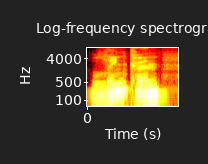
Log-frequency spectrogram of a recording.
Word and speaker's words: Lincoln: that it's a abraham lincoln and we don't pronounce the l oh now abraham not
